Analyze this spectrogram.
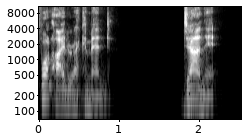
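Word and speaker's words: じゃあね: Ja ne. With the ja first ja being higher pitch. Ja ne.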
